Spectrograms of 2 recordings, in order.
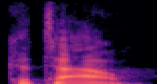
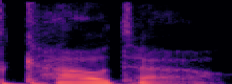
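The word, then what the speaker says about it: kowtow: Kattow. It's cowtow.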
